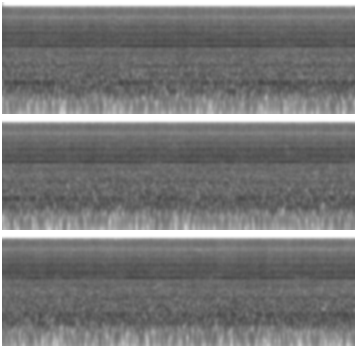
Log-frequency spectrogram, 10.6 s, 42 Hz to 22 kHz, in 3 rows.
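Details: MAN Lion's Classic city bus, 2007, MAN E2876 LUH03 EEV turbo CNG engine, Voith DIWA 864.3 4-speed automatic: a constant drone with a thin, steady high whine on top throughout, from a noisy automatic gearbox.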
